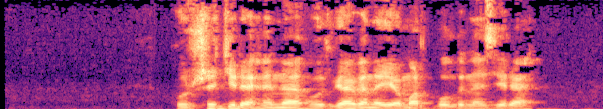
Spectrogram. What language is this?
Bashkir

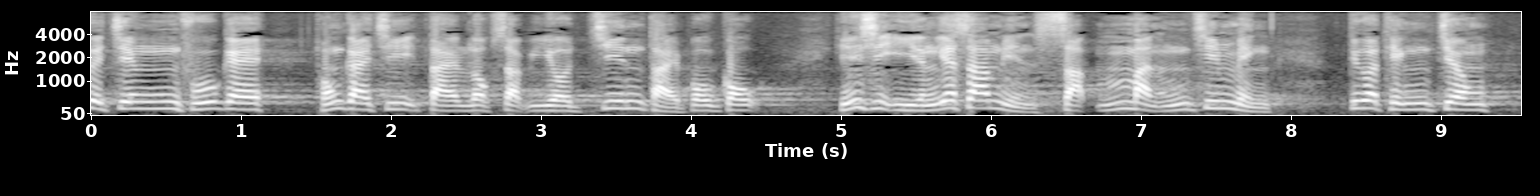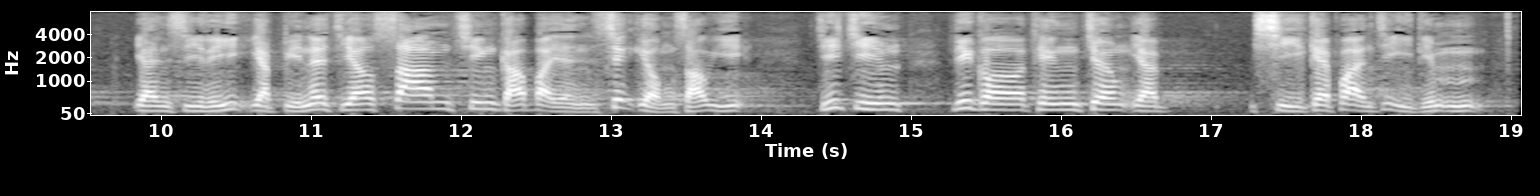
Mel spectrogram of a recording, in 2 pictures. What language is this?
Cantonese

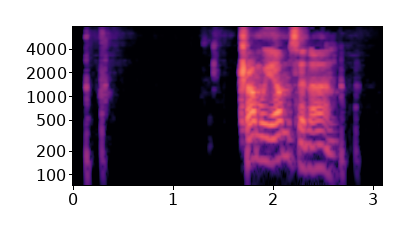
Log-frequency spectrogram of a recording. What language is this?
Burushaski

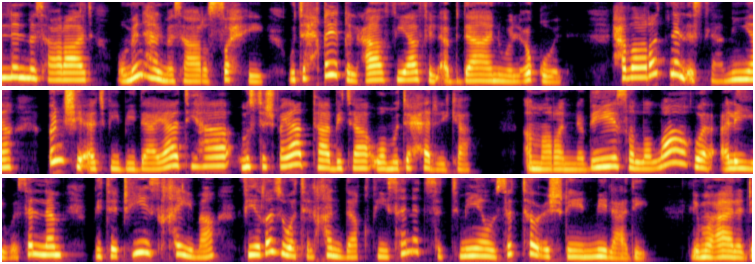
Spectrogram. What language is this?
Arabic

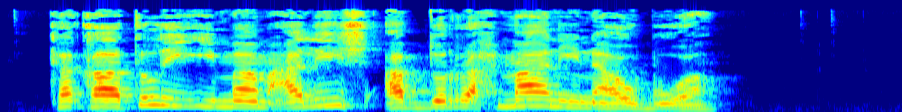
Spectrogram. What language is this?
Central Kurdish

